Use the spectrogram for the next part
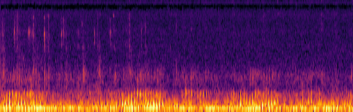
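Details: Deep, even purr from a kitten kneading, almost entirely low rumble with gentle swells and light rustling.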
